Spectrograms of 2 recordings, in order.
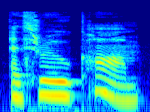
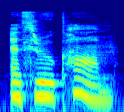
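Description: The two takes are said the same way.

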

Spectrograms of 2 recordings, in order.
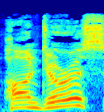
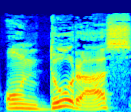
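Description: First: It is said with an English pronunciation. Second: It is said with a Spanish pronunciation.

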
